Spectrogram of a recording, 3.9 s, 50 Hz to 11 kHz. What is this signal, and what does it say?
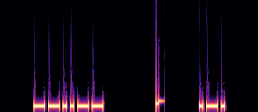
Morse code, heard as a keyed tone, about 22 wpm, 700 Hz. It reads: , R
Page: This rapid-fire timing is geared to push your ICR (Instant Character Recognition) skills.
